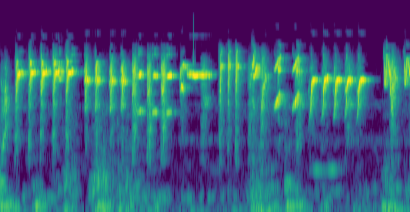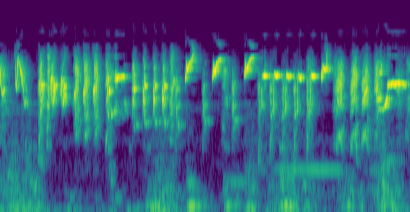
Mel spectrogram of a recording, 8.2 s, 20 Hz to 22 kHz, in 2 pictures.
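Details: Red siskin, double pastel colour form, singing in breeding condition before breeding, November 2023: a continuous rapid twittering of high trills and buzzy chirps, with short whistled notes and quick rattles tumbling for the whole eight seconds.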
